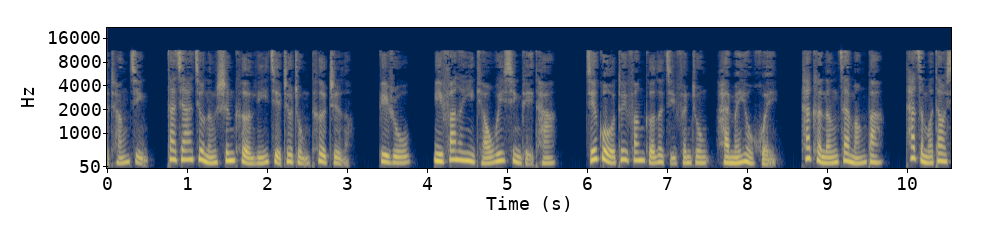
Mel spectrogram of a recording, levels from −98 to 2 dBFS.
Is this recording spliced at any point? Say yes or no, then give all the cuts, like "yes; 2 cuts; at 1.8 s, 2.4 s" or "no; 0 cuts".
no; 0 cuts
